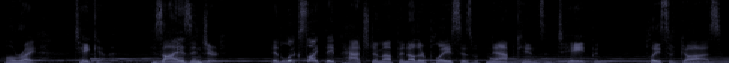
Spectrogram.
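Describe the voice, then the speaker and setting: A man's voice: a little high, animated, moderate pace, natural voice. A man playing a polite, dutiful police officer in a dramatic manga dub, courteous and protective. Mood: reassuring urgency. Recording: music behind the voice.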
